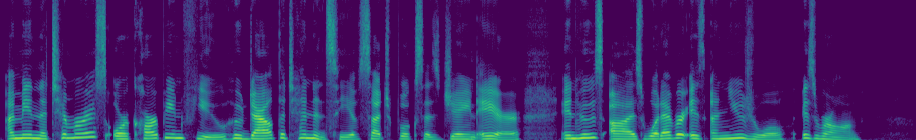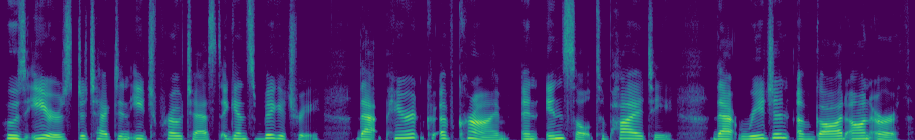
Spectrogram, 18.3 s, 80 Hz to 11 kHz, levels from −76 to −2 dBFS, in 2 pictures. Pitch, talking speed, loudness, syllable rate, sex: 210 Hz, 145 wpm, -20 LUFS, 4.3 syllables/s, female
